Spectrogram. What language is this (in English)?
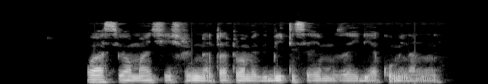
Swahili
